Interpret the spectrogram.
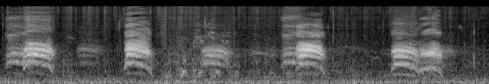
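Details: Crows feeding together, several caws in quick succession: harsh, ragged calls repeated about once a second, some doubled, loud and close against a faint background.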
